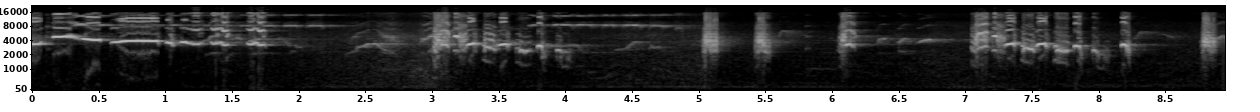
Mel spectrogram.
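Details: Oriental magpie-robin song used as songbird training material. It opens with loud, sweet, descending whistles, followed by bursts of harsh chattering. Scratchy notes and quick warbles alternate after that.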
